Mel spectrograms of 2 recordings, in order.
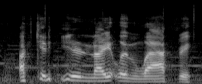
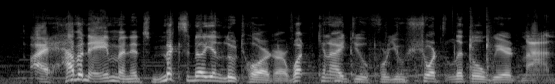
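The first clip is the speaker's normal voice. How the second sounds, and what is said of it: Put-on accent for a character. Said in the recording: “That is too difficult to say in this accent.”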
